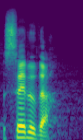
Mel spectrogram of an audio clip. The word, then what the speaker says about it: Zelda: Yo le digo eh, Zelda porque Zelda en japonés, Ceruda. Entonces, es básicamente que cambiaron la última sílaba de Cerude.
